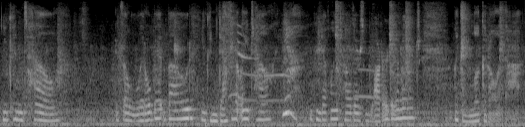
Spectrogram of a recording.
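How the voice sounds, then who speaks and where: A woman in her thirties giving a casual handheld video tour at home, hushed and often whispering, exasperated and sweary. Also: lowish voice, big pitch swings, normal speed. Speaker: vlogger. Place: indoors at home, in a kitchen. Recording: noisy handheld clip.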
